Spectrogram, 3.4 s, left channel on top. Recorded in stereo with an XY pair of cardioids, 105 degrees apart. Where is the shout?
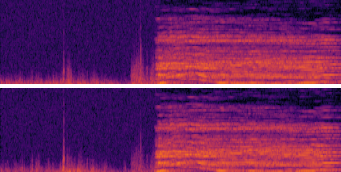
I don't hear a shout.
